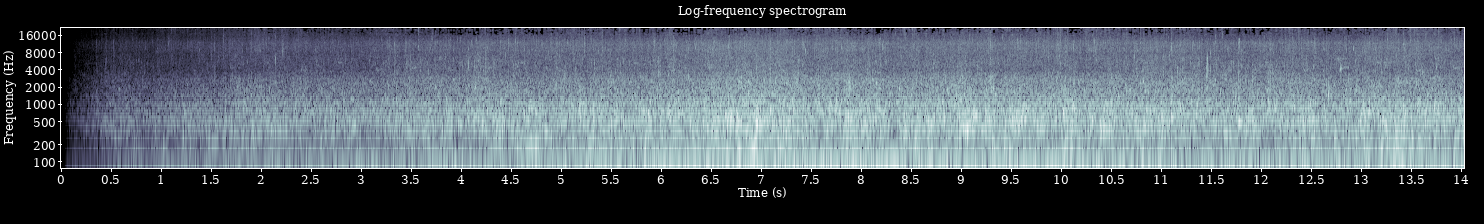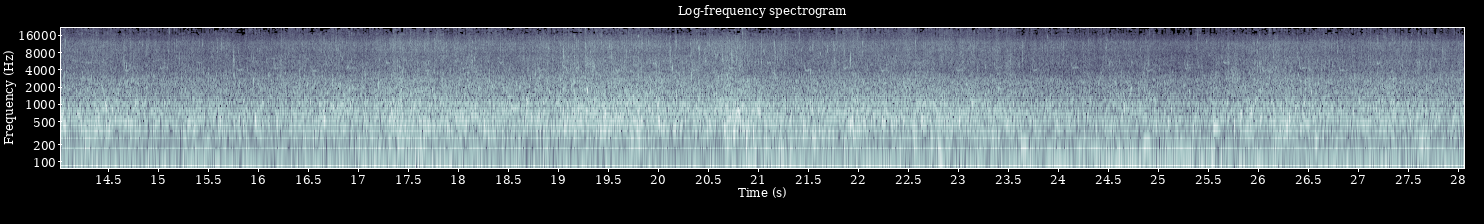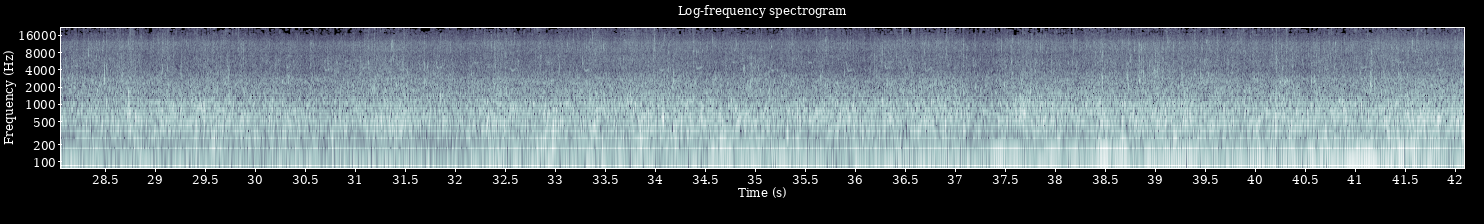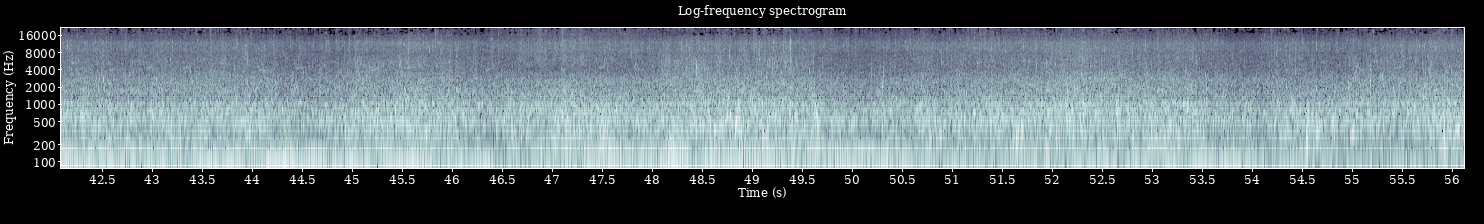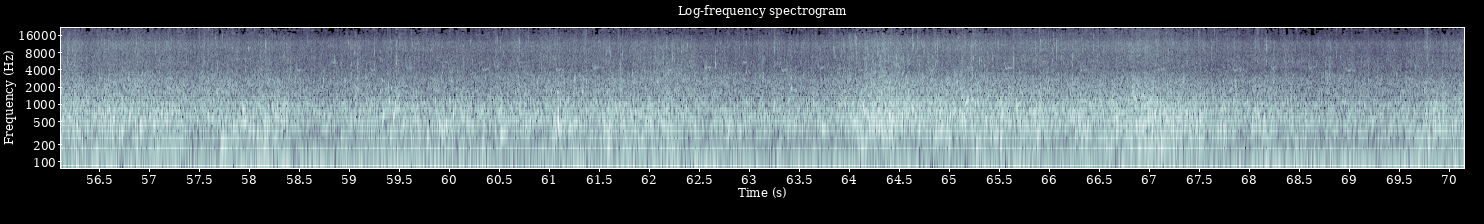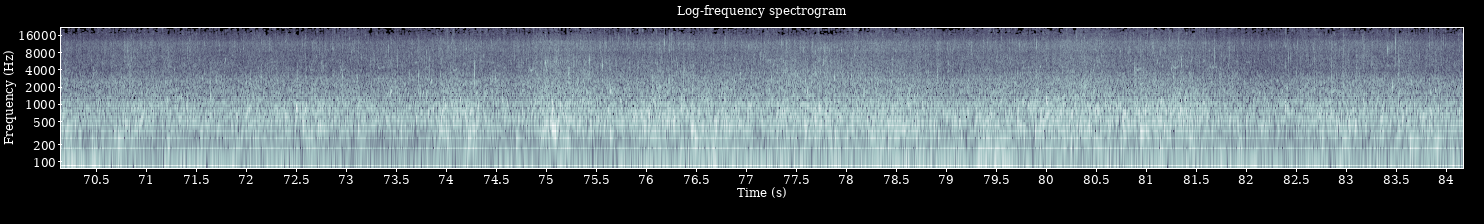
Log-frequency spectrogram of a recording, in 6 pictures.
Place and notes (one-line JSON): {"title": "Court-St.-Étienne, Belgique - Flood", "date": "2016-06-08 07:05:00", "description": "The city was flooded during the night, because of a very big storm in the city of Genappe. On the morning, waves are irregular and powerful in the river.", "latitude": "50.65", "longitude": "4.56", "altitude": "62", "timezone": "Europe/Brussels"}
